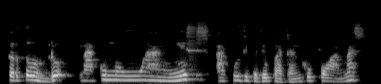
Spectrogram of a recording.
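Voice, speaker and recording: A man's voice: high-pitched, normal speed, husky, faint music behind. Young east javanese guy rambling through a personal story, earnest, kinda muffled lo-fi sound. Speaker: storyteller sharing a testimony. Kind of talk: casual chat.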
